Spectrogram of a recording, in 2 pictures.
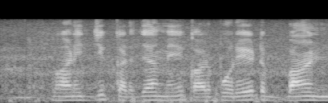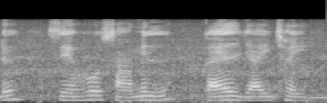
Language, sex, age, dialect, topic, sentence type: Magahi, male, 18-24, Western, banking, statement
